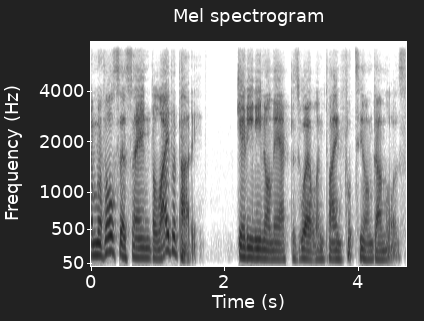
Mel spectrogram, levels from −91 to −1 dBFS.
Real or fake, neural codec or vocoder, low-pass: fake; codec, 32 kHz, 1.9 kbps, SNAC; 7.2 kHz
